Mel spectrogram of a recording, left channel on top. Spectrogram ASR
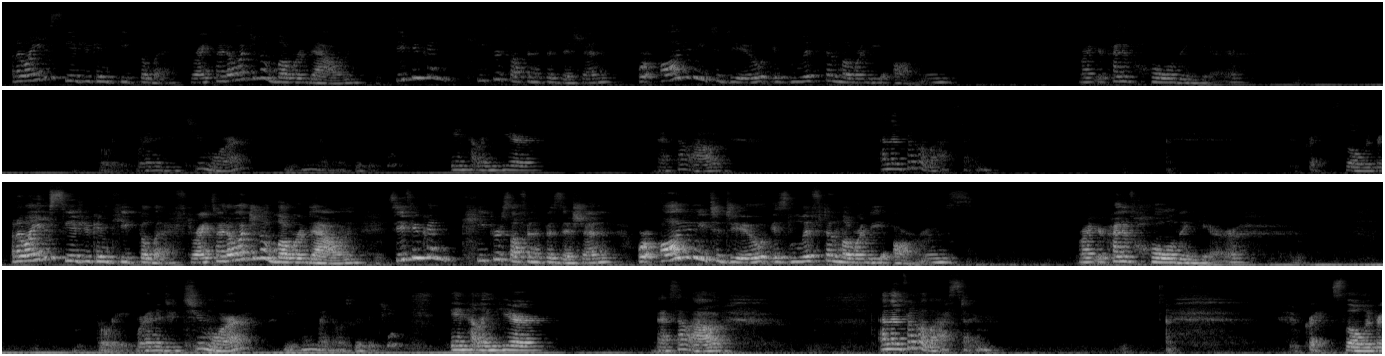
But I want you to see if you can keep the lift, right? So I don't want you to lower down. See if you can keep yourself in a position where all you need to do is lift and lower the arms, right? You're kind of holding here. Great, we're gonna do 2 more. Excuse me, my nose was itchy. Inhaling here, exhale out. And then for the last time. Great, slowly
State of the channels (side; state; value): left; quieter; 18.4 dB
